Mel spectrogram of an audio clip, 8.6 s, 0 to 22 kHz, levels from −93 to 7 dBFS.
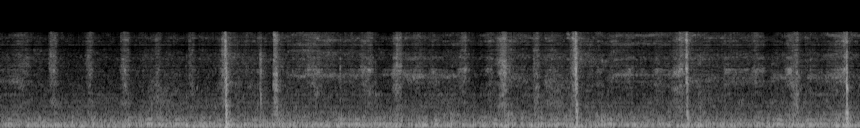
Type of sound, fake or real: fake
